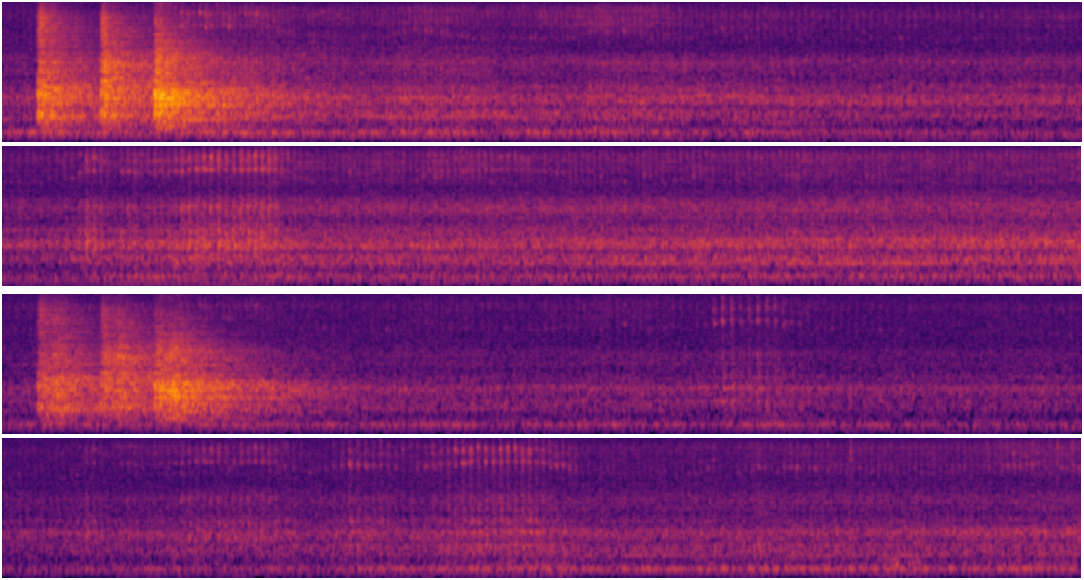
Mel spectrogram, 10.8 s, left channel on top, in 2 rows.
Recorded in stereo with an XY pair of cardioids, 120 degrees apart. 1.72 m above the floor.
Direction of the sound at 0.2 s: 50° left.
